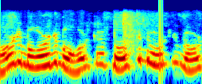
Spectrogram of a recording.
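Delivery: high babble. Joking about the chef from the Muppets: Swedish Chef voice. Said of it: "Talk about the chef from Muppets".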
